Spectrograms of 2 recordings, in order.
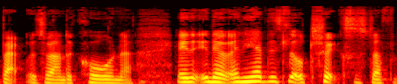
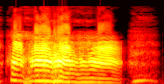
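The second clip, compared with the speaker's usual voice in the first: very loud imitated cackle, pitched up; maniacal cackle; 4 semitones higher, 15 dB louder than usual. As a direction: burst out with a mock maniac's laugh. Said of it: "his maniacal laugh. It was like a cackly".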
